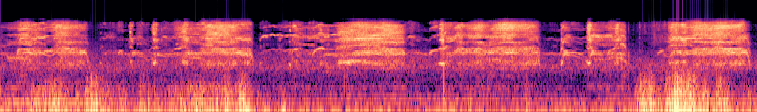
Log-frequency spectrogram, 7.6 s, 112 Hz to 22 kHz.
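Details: During a nest feeding by peregrine falcons in June 2022, rough, buzzy screeches come in uneven bursts, with heavy low thumping and rumble from wind or movement.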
